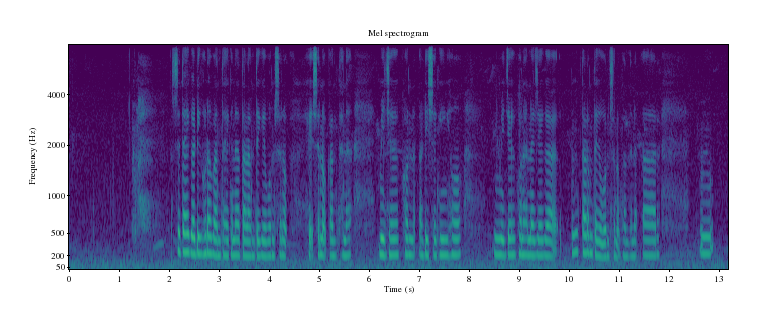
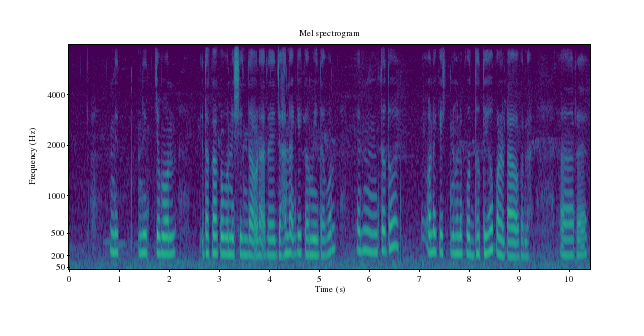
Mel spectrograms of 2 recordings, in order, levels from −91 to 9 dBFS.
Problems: constant background noise, background conversations at intervals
